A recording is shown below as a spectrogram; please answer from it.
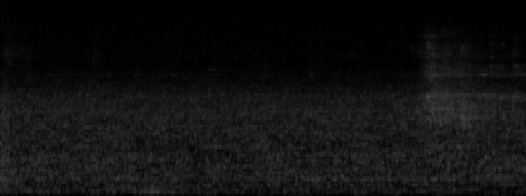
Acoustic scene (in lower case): subway station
